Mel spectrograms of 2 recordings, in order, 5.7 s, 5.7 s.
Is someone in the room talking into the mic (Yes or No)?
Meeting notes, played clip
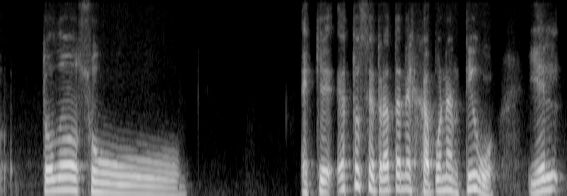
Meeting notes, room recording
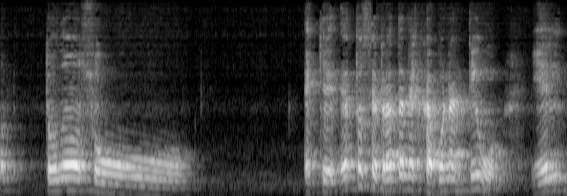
No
